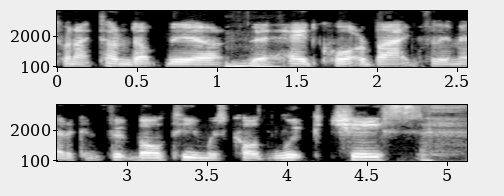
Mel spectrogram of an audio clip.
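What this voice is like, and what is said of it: Scottish accent. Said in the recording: “Did they like the Scottish accent ... how Scottish I sounded”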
